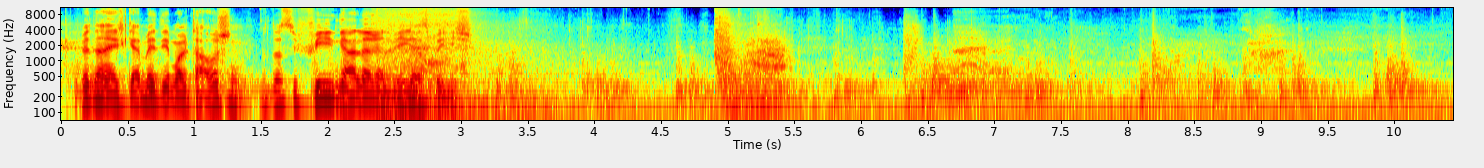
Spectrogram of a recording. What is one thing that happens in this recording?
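Bodies scrape and thump inside a narrow metal duct.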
